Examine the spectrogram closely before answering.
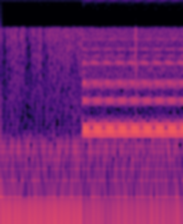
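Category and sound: signal or alarm, telephone ringing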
